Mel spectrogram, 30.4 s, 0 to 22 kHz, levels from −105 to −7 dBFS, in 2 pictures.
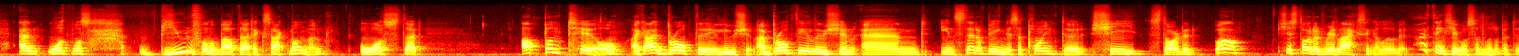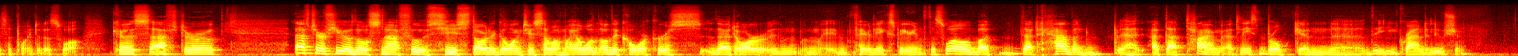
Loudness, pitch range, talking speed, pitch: -17 LUFS, 130-165 Hz, 160 wpm, 145 Hz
